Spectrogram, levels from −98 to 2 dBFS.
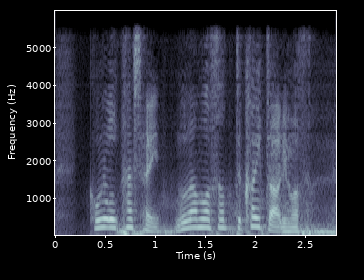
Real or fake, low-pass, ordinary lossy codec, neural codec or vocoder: fake; 5.4 kHz; none; codec, 16 kHz, 0.5 kbps, FreqCodec, larger model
